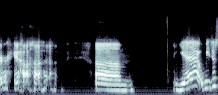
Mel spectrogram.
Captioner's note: chuckles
